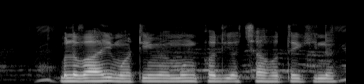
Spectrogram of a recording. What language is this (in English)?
Maithili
